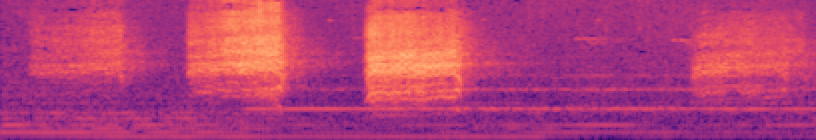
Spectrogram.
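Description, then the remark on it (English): A white cockatoo at the top of a tree at dawn screeches four times, each call a harsh, raspy burst about half a second long, loud and evenly spaced, with a faint steady low hum underneath for the first part. “When discussing what they would do in whispers, a white cockatoo fluttered to the top of a tree, standing quite close to where the black demon lay asleep, and screeched his welcome to the coming day.”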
